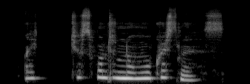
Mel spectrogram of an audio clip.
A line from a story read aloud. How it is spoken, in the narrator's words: she whispered sadly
